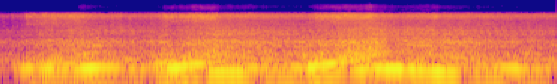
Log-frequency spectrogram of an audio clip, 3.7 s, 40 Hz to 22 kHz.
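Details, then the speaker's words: Suzuki APV, G16AD engine, after fixing catalytic converter/muffler noise: clean rev blips rising and falling smoothly, no clanking under the catalytic converter anymore; exhaust sounds solid. "Wala nang maingay. Okay na. Yan, umandar na. Sige nga, i-rip mo nga. Wala nang ingay. Wala nang kumakalampak sa ilalim ng catalytic niya ulit."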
